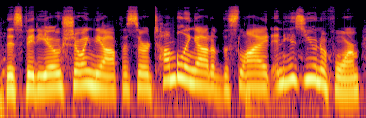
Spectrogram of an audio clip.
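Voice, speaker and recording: A woman's voice: mid-range voice, expressive, a little fast, dry recording. A woman working as a television news reporter, reading scripted narration in a broadcast clip. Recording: news clip with clear background noise.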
